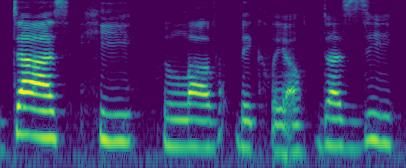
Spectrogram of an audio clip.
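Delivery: slow, hushed question to the spirits; slow incantation. Real, not acted. Tarot reader asks the spirits with the pendulum, slow and hushed.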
